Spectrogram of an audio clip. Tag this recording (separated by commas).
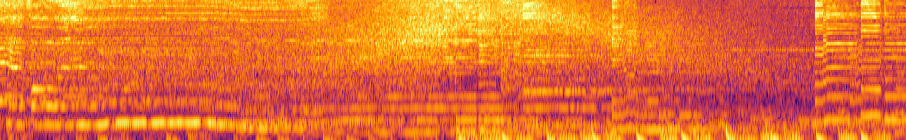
Music, Trance music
